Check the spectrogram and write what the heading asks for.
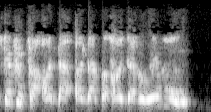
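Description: Speech only: one person talking rapidly in a radio talk-show discussion, stopping just before the end.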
